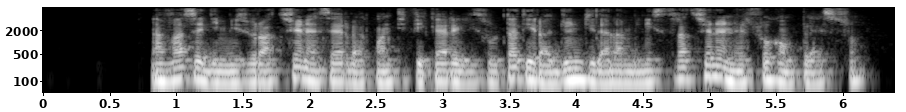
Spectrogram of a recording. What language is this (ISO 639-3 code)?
ita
